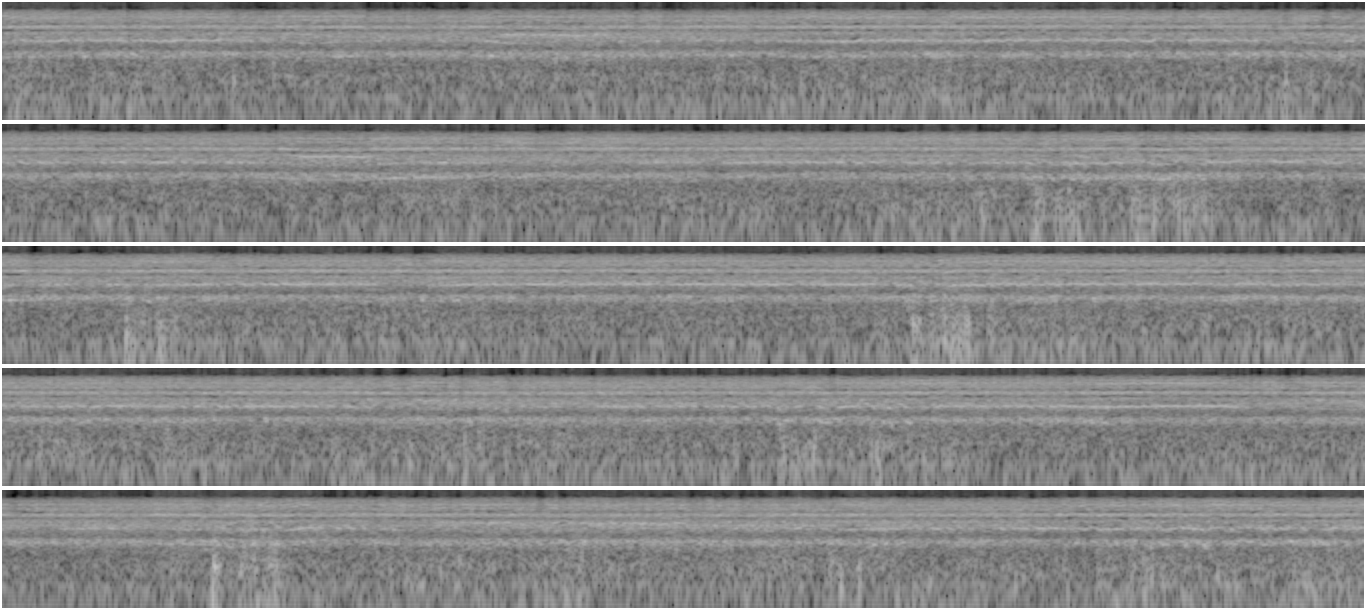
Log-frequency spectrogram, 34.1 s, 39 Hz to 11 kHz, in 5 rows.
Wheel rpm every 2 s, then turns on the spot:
220, 220, 230, 230, 230, 230, 230, 230, 230, 230, 230, 230, 230, 220, 230, 220, 230.
none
